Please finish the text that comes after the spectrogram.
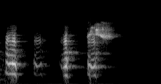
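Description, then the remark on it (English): A pet bird gives four quick chattering calls, harmonic and bright, the last one rising into a higher squeaky note. Fairly clear, with no one talking. “Yes, I can. Your bird.”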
